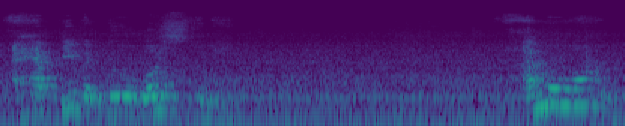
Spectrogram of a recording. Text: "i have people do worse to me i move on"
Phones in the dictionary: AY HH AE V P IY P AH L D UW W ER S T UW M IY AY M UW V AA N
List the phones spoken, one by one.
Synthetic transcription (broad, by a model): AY HH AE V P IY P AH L D UW W ER S T UW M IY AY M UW W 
